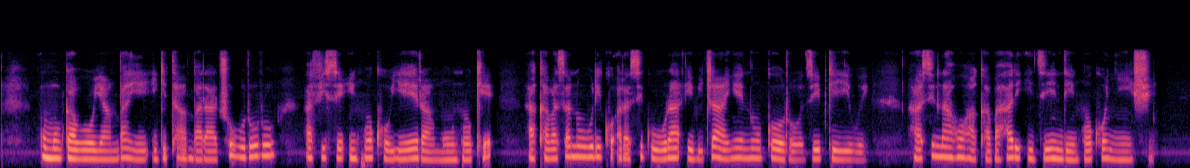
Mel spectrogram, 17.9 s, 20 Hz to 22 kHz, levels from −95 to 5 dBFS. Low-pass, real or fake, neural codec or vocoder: 7.2 kHz; real; none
